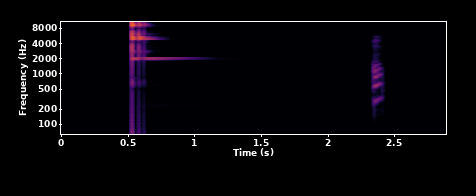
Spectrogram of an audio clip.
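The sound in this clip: A single glass clink in a toast gives a bright, ringing chime that decays over about half a second. After a pause, a brief voice sound follows.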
